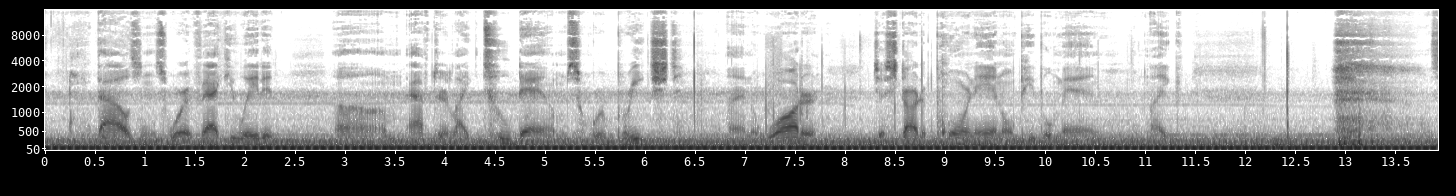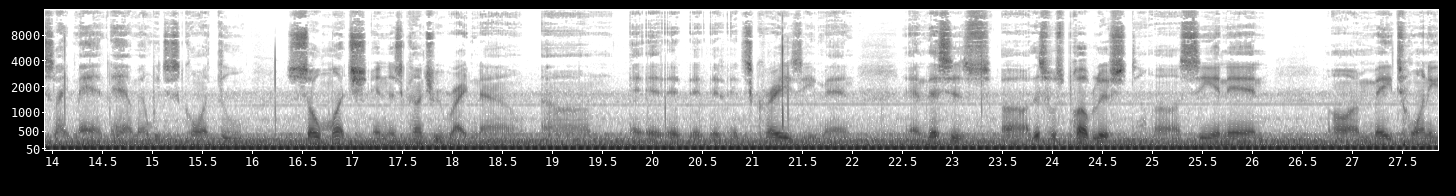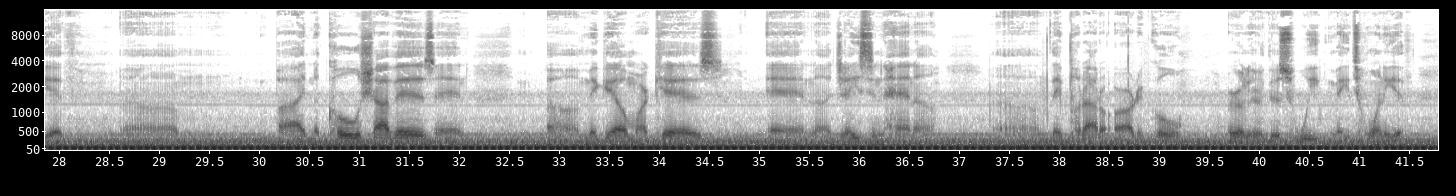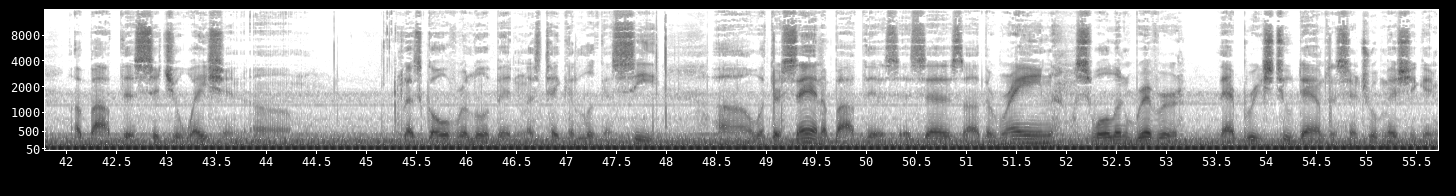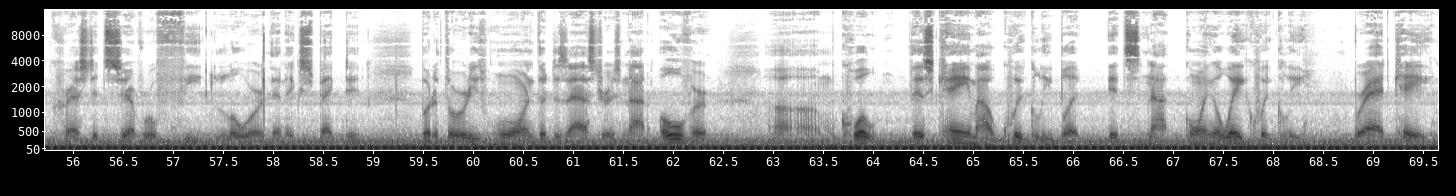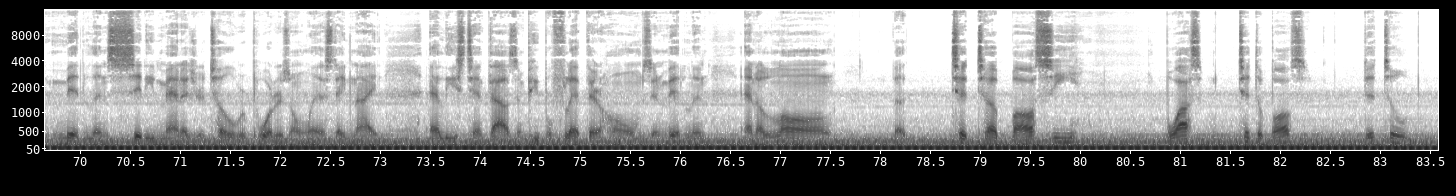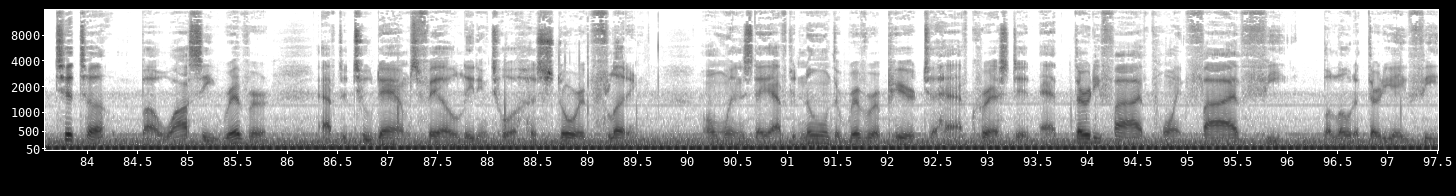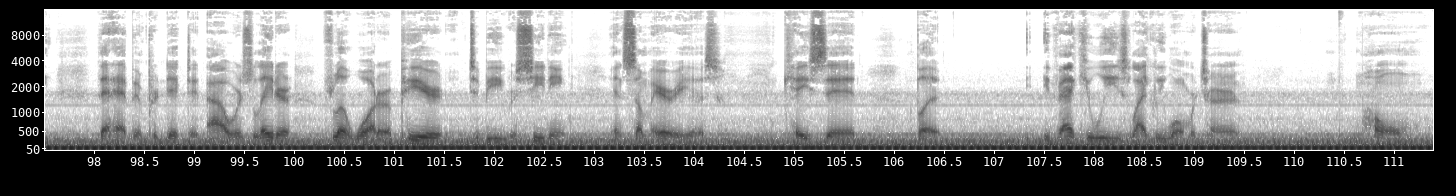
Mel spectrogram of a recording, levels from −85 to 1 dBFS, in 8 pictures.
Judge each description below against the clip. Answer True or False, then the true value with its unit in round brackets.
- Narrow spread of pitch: True (0.5 semitones)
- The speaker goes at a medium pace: False (115 wpm)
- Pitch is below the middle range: True (75 Hz)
